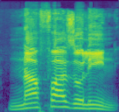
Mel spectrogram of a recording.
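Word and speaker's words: naphazoline: ई oxy Meta जोलीन next example है आपका नाफा जोलीन स्पेलिंग ऐसे होगा नाफा एन ए पी एच ए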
